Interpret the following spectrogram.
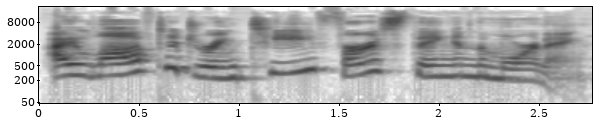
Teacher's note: As you can hear, I'm stressing love, drink, tea, first thing, morning.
